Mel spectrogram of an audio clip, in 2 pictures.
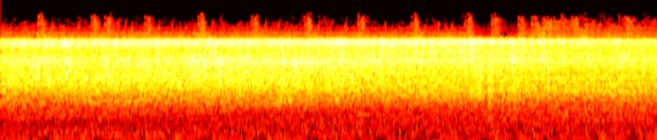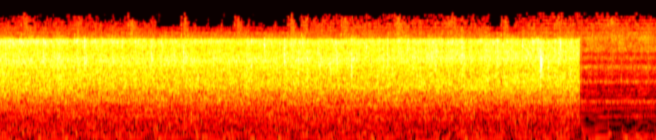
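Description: Steady hiss of heavy rain falling on a roof, with low irregular thuds. It cuts off abruptly near the end.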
